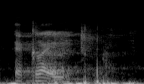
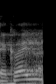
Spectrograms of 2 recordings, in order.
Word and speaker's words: acryl: एसाइल नहीं, एक शब्द है ACRYL, एक्राइल, ACRYL, एक्राइल। सही प्रोनाउंस कर रहा हूं? एक्राइल, ठीक।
